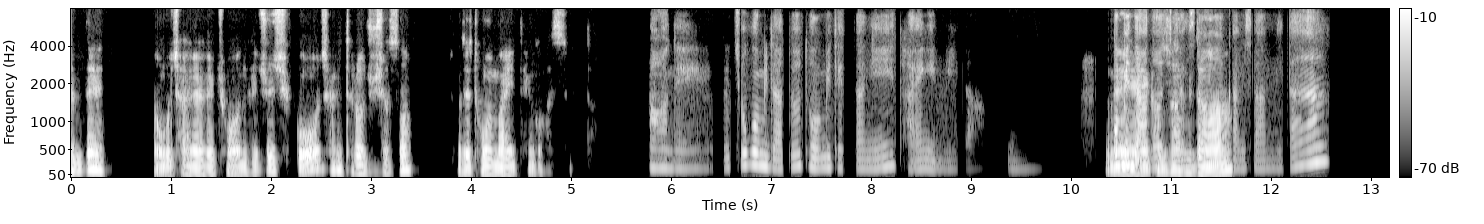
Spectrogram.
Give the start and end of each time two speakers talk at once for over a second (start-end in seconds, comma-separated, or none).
10.3-11.6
